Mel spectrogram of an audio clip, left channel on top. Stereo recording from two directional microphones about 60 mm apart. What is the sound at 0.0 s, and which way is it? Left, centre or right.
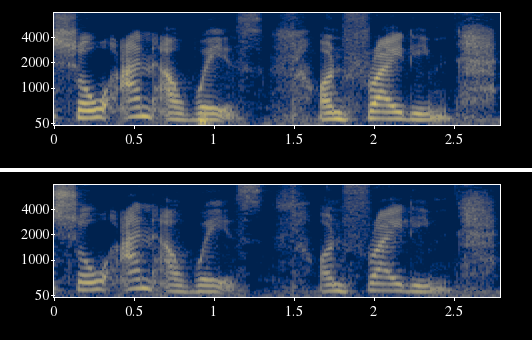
Speech, left.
